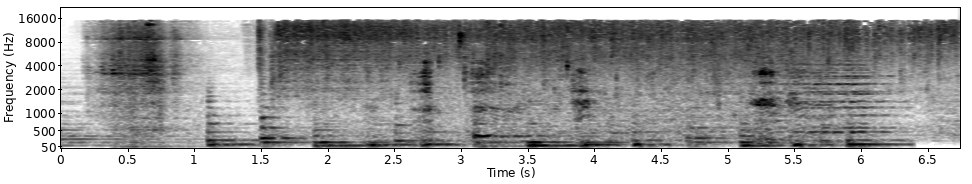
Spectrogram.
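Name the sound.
shower water running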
